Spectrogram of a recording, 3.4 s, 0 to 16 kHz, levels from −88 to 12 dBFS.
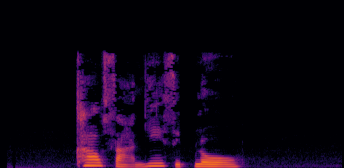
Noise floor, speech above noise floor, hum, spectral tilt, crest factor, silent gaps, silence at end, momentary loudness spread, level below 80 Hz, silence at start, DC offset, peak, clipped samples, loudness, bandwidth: -72 dBFS; 46 dB; none; -5.5 dB/octave; 18 dB; none; 1.05 s; 9 LU; -80 dBFS; 0.8 s; under 0.1%; -10 dBFS; under 0.1%; -27 LUFS; 11.5 kHz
